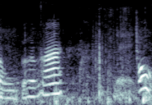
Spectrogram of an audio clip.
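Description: A young child's voice making short wordless vocal sounds that rise in pitch, about half a second in and again near the end.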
